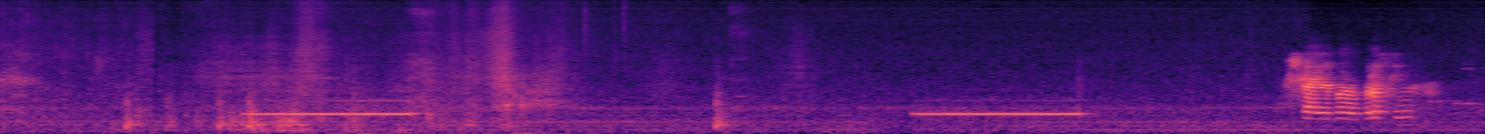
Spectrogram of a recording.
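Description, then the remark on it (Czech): A telephone ringback tone sounds twice on a call placed during a quiz game, each steady electronic burst lasting about a second with a long pause between, followed by a short warbling electronic chirp as the line connects. “tak využiju telefonát nepříteli. Dobře. tak zavoláme Pajovi.”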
